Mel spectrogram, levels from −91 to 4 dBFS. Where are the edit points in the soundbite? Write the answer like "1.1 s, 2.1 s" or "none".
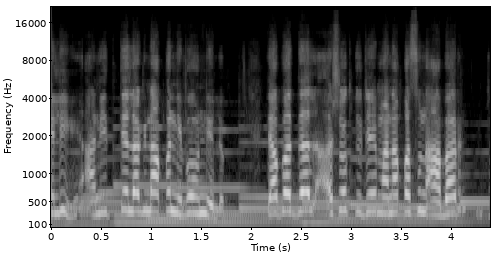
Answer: none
